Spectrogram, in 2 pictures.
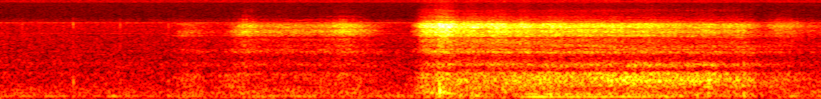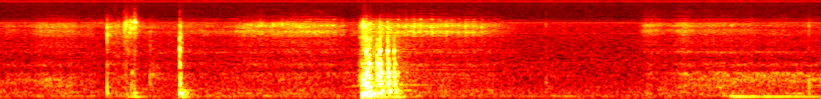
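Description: Beatboxer's mouth sounds. A breathy hiss starts about two seconds in and lasts about two seconds, then come two quick clicks, then a sharp lip pop about six seconds in, the loudest sound.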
